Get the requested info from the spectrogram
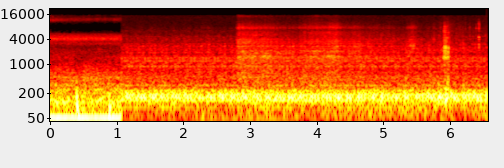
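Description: A steady low mechanical hum, with a short sharp click about six seconds in.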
